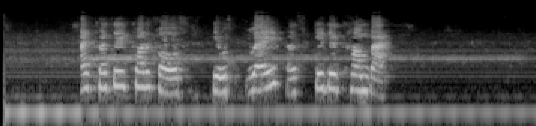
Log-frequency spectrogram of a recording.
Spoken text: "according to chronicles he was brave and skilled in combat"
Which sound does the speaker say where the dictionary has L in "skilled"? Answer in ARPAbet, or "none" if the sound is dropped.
none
